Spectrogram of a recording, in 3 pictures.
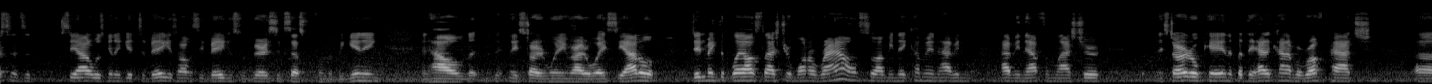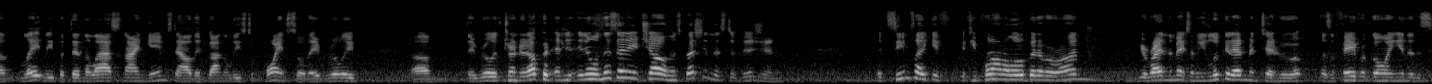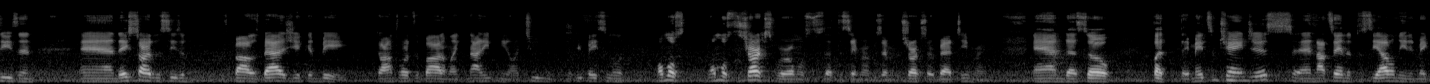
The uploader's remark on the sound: LIVE from the Winter Classic in Seattle, WA! LIVE from the Winter Classic at T-Mobile Park in Seattle, WA!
